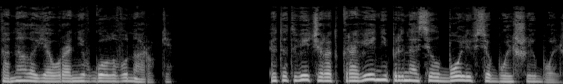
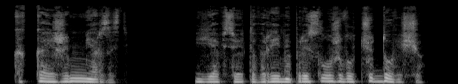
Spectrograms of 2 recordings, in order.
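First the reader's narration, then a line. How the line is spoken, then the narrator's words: Whisper. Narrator (Russian): прошептал Том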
